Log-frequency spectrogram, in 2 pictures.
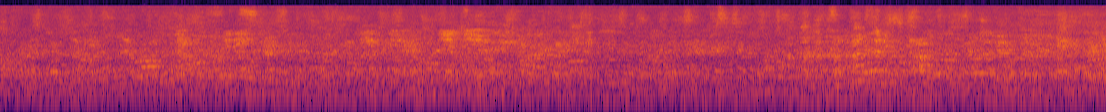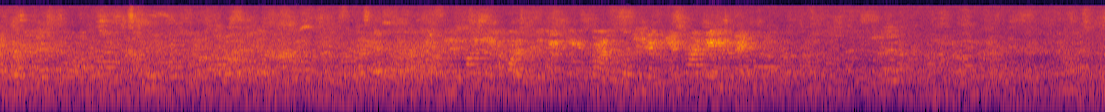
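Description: A small crowd of men and women murmurs and chats quietly in a large hall.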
